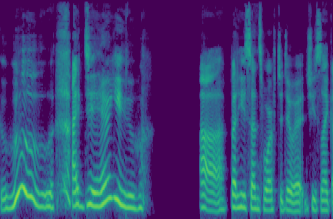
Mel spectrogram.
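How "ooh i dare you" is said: slow, teasing mock challenge; taunting Ardra. Ardra taunting Picard from his chair, slow teasing dare. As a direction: draw out a coy dare.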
